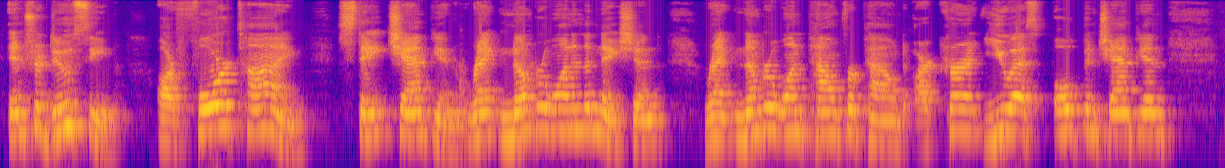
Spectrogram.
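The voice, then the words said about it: Bruce Buffer announcer impression. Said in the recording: “my best impression of Bruce Buffer”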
